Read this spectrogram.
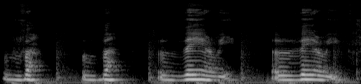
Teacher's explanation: я торкаюся верхніми зубами до нижньої губи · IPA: [v]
